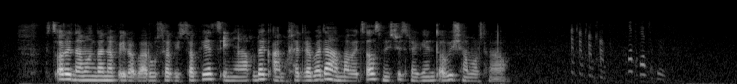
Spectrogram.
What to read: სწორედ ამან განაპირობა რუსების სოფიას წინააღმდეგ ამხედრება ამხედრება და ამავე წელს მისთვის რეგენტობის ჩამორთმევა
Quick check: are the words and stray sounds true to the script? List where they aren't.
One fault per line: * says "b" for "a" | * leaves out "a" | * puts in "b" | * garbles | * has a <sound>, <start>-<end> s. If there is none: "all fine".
* leaves out "ამხედრება"
* has a chirp, 5.7-6.7 s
